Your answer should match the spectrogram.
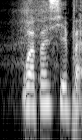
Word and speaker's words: Wapasiepas: Alors vous dites aussi, Victor Pouchet, des mots imaginaires, des séries de syllabes dont l'absence de sens vous apaise, comme Ipapupapéis et Wapayepa. – Wapasiepas. – Ah, pardon. Wapasiepas. – On prononce le S.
